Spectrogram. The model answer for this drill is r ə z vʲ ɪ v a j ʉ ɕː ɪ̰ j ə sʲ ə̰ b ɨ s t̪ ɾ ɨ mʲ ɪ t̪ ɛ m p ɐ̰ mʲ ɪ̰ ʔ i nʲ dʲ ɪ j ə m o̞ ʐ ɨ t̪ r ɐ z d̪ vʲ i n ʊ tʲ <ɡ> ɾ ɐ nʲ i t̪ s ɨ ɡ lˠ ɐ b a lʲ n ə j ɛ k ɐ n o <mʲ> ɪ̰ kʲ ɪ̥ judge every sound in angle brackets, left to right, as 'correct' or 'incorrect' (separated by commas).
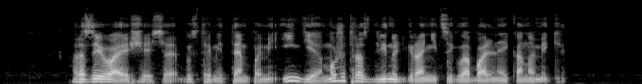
correct, correct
